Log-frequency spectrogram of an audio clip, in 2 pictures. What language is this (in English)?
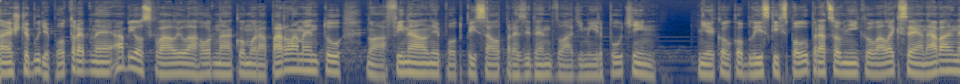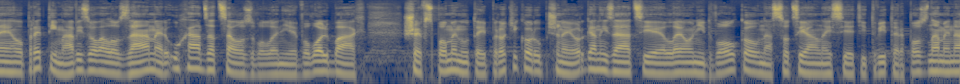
Slovak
